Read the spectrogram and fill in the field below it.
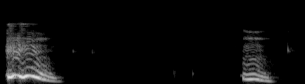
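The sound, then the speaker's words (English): Two short, voiced throat-clearing bursts from a person coughing after burning a lot of sage in the room, one near the start and a briefer one about two seconds later, fairly loud, with silence in between. “But first, let me have a little drinky-poo, because I burnt a whole bunch of sage in this room, and I am coughing up a storm.”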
